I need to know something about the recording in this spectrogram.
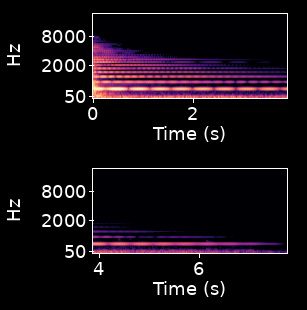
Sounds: piano
keyboard (musical)
musical instrument
music

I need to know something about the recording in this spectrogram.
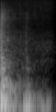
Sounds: cupboard open or close
domestic sounds

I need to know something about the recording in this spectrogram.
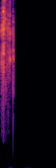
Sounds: crushing

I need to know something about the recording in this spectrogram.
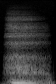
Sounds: breathing
respiratory sounds

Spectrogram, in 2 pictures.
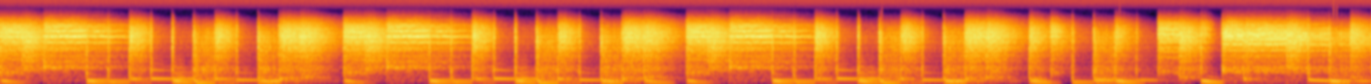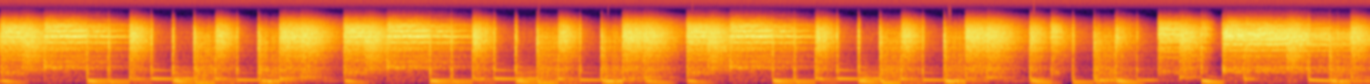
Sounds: music
musical instrument
percussion
drum kit

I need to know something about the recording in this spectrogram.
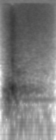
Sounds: swoosh

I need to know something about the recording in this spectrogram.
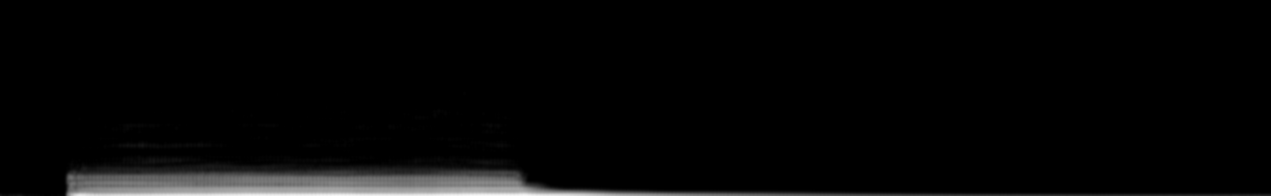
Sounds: musical instrument
bowed string instrument
music

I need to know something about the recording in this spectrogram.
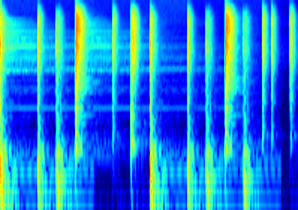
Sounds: music
percussion
drum kit
musical instrument

